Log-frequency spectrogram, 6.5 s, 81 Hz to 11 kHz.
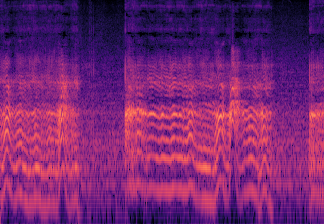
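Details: ['Yamato, a Shiba Inu, voices wobbling, moaning growls while being brushed as its winter coat sheds near spring 2012. Loud passages alternate with brief softer lulls.']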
